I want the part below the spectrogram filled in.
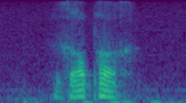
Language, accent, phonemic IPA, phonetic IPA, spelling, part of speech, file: Armenian, Eastern Armenian, /ʁɑˈpʰɑʁ/, [ʁɑpʰɑ́ʁ], ղափաղ, noun, Hy-ղափաղ.ogg
- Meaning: lid, cover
